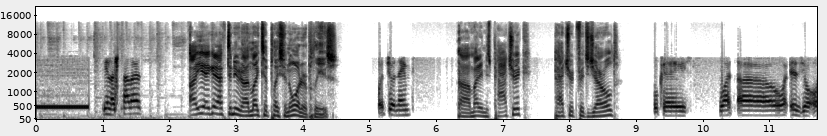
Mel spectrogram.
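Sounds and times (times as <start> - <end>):
electronic telephone ringing tone through the earpiece: 0.0 - 0.8
speech: 1.0 - 1.7, 2.3 - 4.6, 5.2 - 11.7.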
